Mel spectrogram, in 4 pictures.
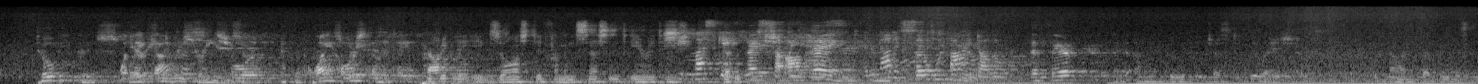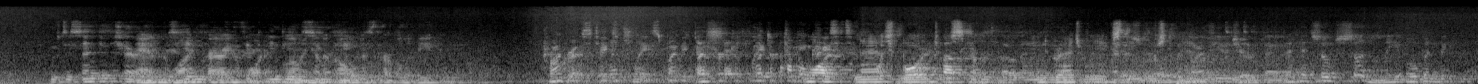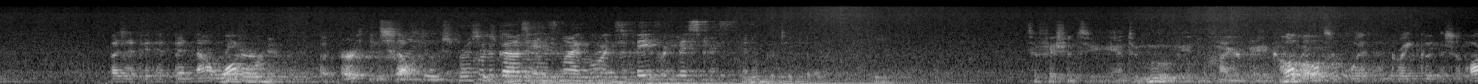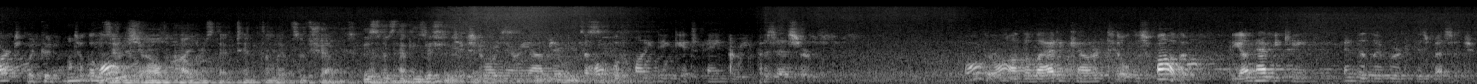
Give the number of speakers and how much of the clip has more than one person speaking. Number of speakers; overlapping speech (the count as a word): nine, about 45%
